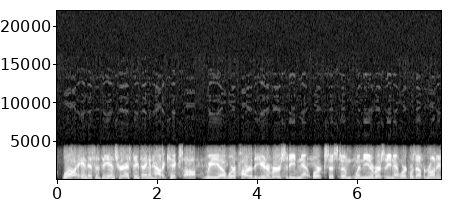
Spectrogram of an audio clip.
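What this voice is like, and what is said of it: Polished radio announcer-style voice. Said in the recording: “You got a nice radio voice.”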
